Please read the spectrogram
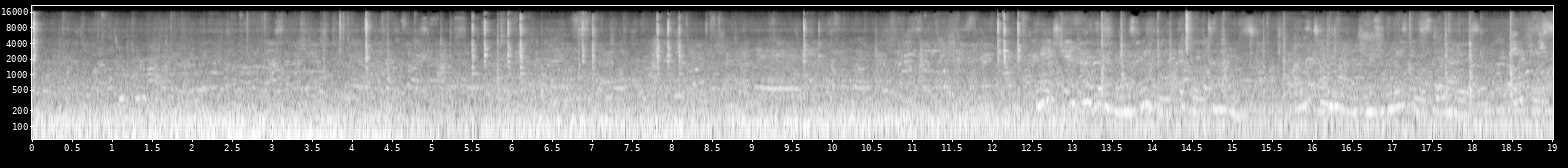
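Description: Steady low drone of a river boat's engine heard from inside the passenger cabin, with indistinct talking that becomes clearer from about twelve seconds in, and a few scattered clicks.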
